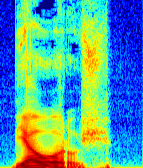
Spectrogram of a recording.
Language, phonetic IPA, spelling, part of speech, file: Polish, [bʲjaˈwɔruɕ], Białoruś, proper noun, Pl-Białoruś.ogg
